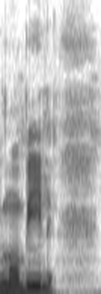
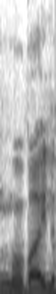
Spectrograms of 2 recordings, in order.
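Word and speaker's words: mobile: इसकी प्रोनाउंसिएशन होगी मोबिल, ना कि इसकी प्रोनाउंसिएशन मोबाइल होगी।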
